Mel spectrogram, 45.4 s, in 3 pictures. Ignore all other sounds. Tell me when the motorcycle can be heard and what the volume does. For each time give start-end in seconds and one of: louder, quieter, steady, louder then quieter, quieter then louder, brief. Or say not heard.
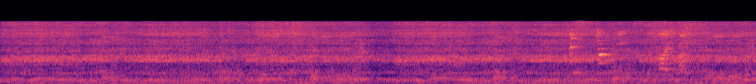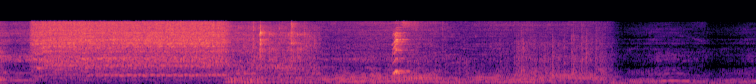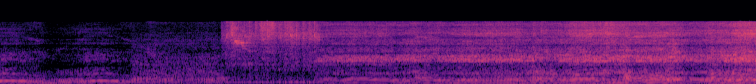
0.0-45.3 quieter.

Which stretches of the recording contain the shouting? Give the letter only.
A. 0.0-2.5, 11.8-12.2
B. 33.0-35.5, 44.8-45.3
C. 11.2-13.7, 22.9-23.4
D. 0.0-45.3
C.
